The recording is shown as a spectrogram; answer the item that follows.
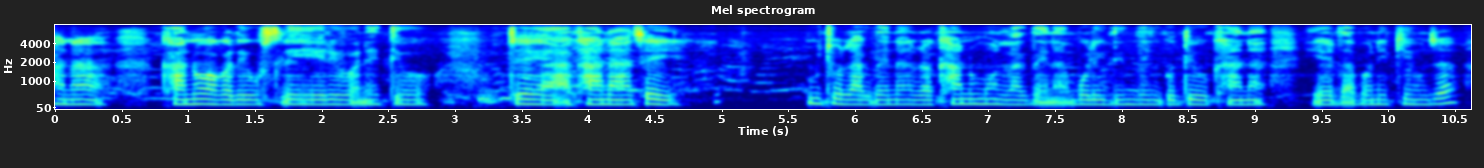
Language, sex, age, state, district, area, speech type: Nepali, female, 45-60, West Bengal, Jalpaiguri, urban, spontaneous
